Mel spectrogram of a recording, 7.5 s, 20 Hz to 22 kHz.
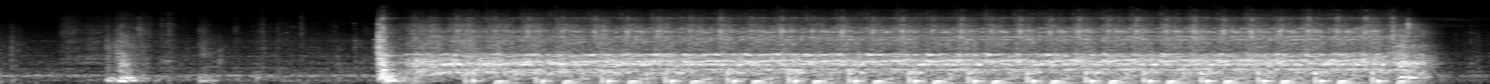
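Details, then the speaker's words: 19.5 hp Briggs engine in a 2007 Husqvarna YTH2042 lawn tractor, cranked at full throttle during compression test (about 60–65 psi, weak spark suspected): steady cranking about four beats a second, never fires. "But here's what I'd like to do right now is check the compression, because I have not been able to get this to run."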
